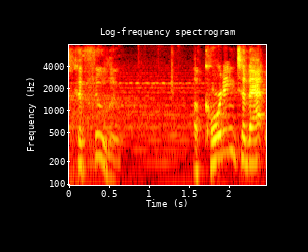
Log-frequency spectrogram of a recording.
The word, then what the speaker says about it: Cthulhu: According to Lovecraft, it should be pronounced Cthulhu.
